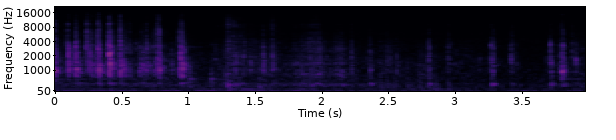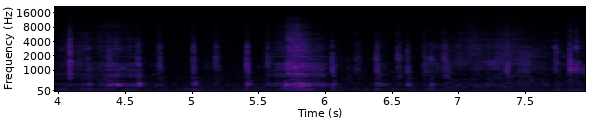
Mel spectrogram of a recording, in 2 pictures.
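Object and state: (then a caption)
Plastic mechanical keyboard. A full-size black plastic mechanical gaming keyboard with a cable and a solid body has its keys tapped and typed with the fingertips. The result is a quick, irregular run of short, bright, clacky keystrokes with almost no ring. A softer shuffling sound follows as the keyboard is lifted and tilted in the hands.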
